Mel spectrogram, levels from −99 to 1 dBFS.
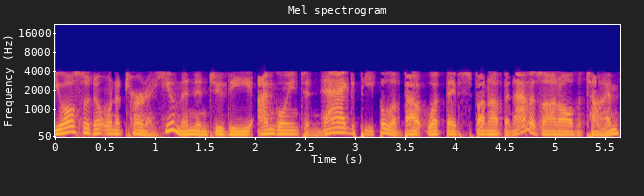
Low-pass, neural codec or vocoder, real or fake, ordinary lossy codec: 7.2 kHz; none; real; AAC, 16 kbps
